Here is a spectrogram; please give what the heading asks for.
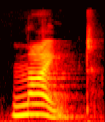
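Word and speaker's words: knight: यह साइलेंट होगा। Knife no नाइट। के का कोई साउंड नहीं आया।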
